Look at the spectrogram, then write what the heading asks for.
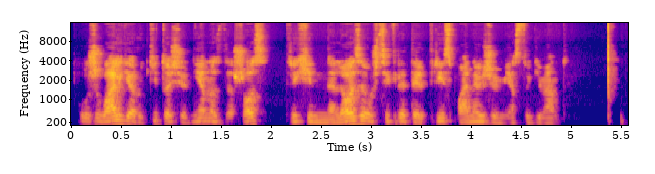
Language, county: Lithuanian, Vilnius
